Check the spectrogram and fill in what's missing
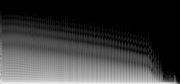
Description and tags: Synthesiser bass one shot!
